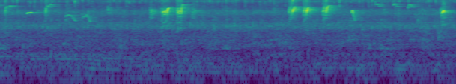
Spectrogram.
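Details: Flowerpecker, called pentis raja, singing riwikan full of fill-ins as a tutor recording for caged birds; high sharp chip notes in small clusters of two or three, separated by short pauses, over steady hiss.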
